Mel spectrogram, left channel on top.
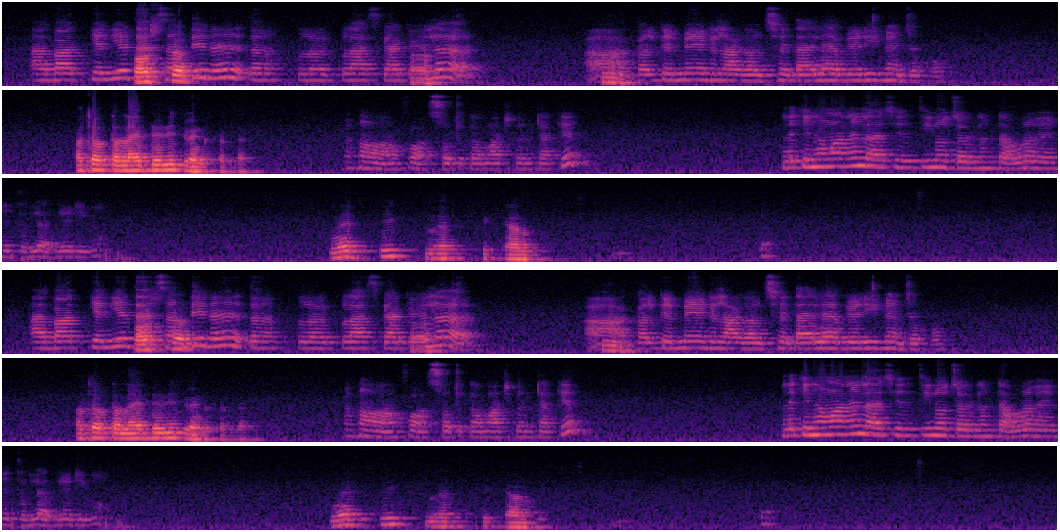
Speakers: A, on the right (about 15°); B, on the left (about 60°).
A: आइ बात केलियै तऽ
B: हॉस्टल
A: आइ संडे रहे त क्ल क्लास क के
B: हँ
A: एले आ
B: हूं
A: कह के मेघ लागल छै तऽ आइ लाइब्रेरी नै जेबो
B: अच्छ तऽ लायब्ररी जॉइन करल
A: हँ पाँच सए टका पाँच घण्टा के लेकिन हमरा नहि लागै छै तीनो चारि घं्टा रहैत हेतै लाइब्रेरी मे
B: नहि ठीक <unintelligible>
A: <inaudible>
B: <inaudible>
A: <unintelligible> <unintelligible>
